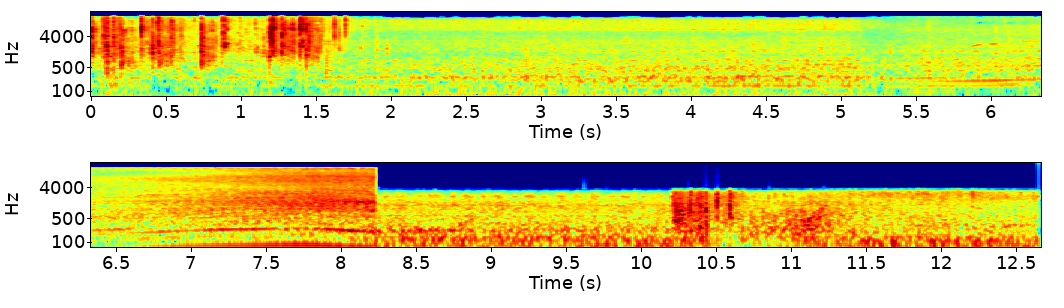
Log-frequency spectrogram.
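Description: A car tyre rolling over a row of small plastic portion cups, which crack and pop several times in quick succession. A car engine then runs with a low hum, its pitch rising and falling briefly. About ten seconds in, a rubber glove filled with water beads bursts under the tyre with a short cluster of cracks.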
